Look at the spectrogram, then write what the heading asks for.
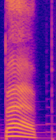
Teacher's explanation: The a is open and bright.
